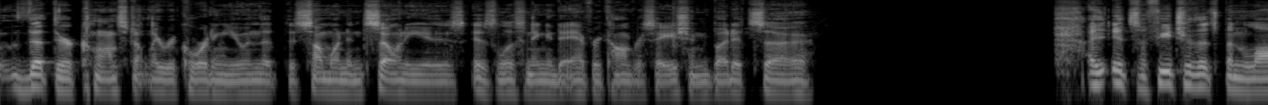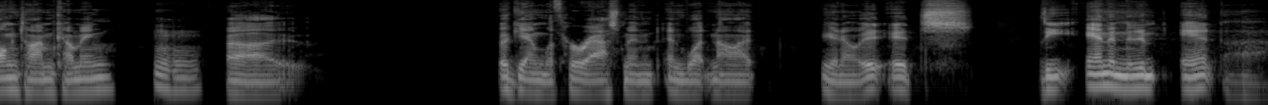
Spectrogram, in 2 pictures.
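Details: Adult male podcast co-host with a recurring stammer he acknowledges himself, speaking during a disfluent stretch; stuttering (stammer).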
